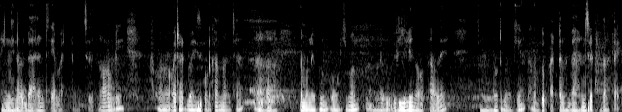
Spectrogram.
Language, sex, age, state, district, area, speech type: Malayalam, male, 18-30, Kerala, Idukki, rural, spontaneous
